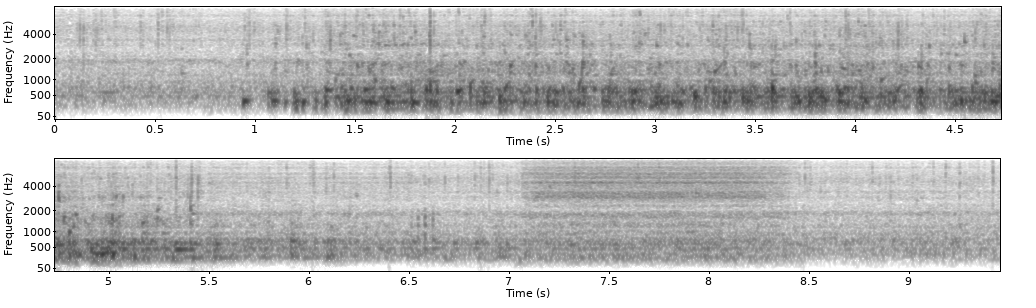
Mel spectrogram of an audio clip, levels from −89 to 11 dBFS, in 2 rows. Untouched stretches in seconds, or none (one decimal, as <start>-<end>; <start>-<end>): 0.0-5.5; 6.5-9.5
